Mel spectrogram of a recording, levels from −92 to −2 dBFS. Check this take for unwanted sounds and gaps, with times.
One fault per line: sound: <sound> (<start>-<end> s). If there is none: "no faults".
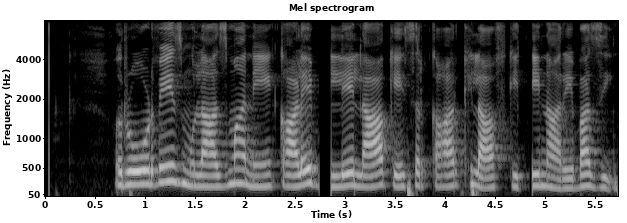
sound: dropout (2.7-2.9 s)
sound: dropout (4.8-4.9 s)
